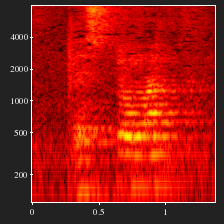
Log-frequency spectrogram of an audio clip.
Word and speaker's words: stomach: जैसे में स्टोमक, STOMACH, यहाँ CH का उच्चारण क है इसलिए इसमें ES नहीं जुटेगा।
